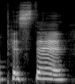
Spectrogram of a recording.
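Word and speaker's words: پسته: STI that is like oh Pista that's how you say it in farsy is Pista is always like such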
